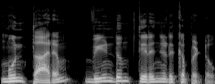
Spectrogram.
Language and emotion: Malayalam, neutral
